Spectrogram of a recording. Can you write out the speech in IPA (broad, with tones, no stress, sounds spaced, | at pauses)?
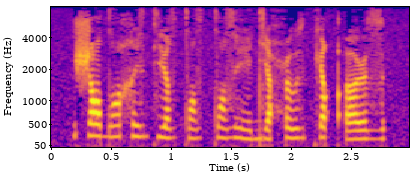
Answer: ʃ i˧ dˤ i̤˧ χ i̤˦ z tʲ ə˞˧ z tˤ e̤˧ z tˤ ṳ˧ z ɦ e̤˧ dʲ e˨ ħ u˧ z kʲ ə˦ qʼ ə˞˧ z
